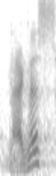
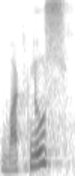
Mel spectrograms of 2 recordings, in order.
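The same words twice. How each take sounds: First: The name is said with English pronunciation. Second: The name is said with Icelandic pronunciation.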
